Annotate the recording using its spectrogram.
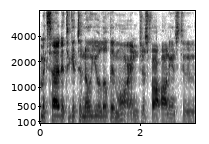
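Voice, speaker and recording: A man talks at medium pitch with ordinary pitch variation and vocal fry. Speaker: horror content creator, podcast host. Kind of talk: casual podcast interview host.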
